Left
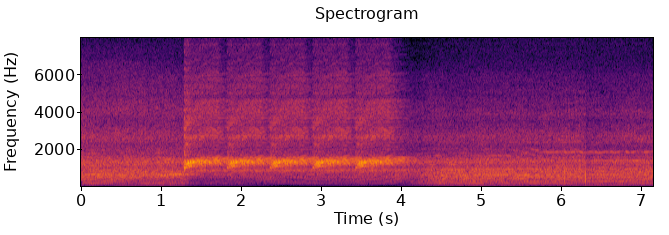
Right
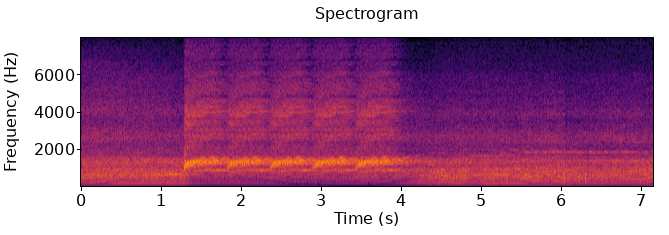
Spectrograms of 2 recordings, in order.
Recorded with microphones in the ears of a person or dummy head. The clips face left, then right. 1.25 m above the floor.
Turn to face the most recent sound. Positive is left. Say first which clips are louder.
# left 1 dB
turn(degrees=35)  # may be behind; listen again after turning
